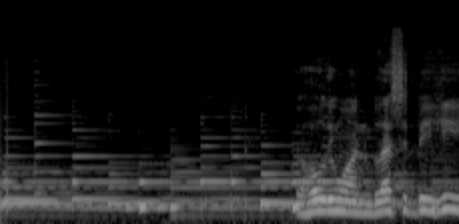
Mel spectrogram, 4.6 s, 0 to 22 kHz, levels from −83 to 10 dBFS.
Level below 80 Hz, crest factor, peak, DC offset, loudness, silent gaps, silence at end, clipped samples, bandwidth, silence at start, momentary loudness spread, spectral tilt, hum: -74 dBFS; 16 dB; -20 dBFS; under 0.1%; -36 LUFS; none; 0 s; under 0.1%; 13.5 kHz; 0 s; 12 LU; -6.5 dB/octave; none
